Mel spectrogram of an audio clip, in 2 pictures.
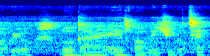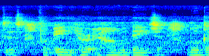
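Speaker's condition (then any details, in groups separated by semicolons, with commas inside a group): No condition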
